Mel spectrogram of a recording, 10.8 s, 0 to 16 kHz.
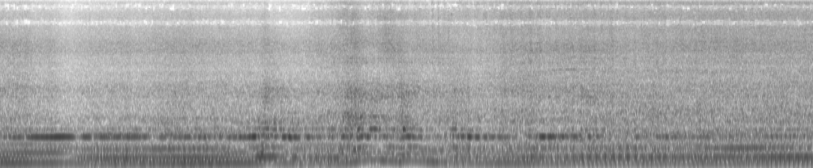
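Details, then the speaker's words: BMW M3 with V10 swap, 10-into-1 headers and a new 5-exit 3.5-inch oval custom exhaust, oxygen sensor just tightened: steady low drone with a buzzy high-pitched metallic rattle underneath; owner thinks exhaust is vibrating on the little crossmember. "something here might be Vibra that sounds so different it sounds actually really high pitch now definitely got that rattle I think it's on that um the little crossmember bit"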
